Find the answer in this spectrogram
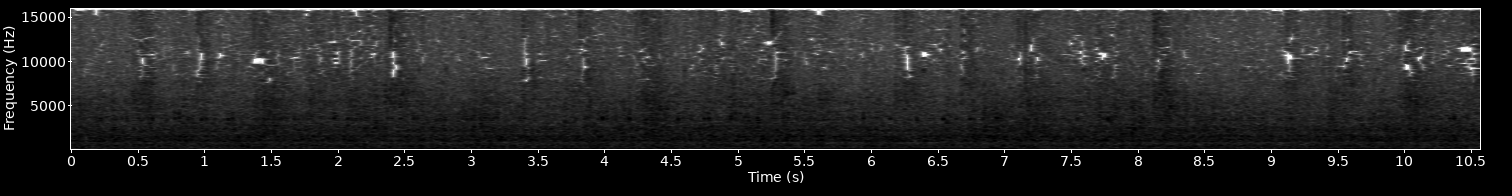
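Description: Steady mechanical rumble with a low hum under a rushing hiss, a cartoon machinery sound effect that runs unchanged throughout.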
